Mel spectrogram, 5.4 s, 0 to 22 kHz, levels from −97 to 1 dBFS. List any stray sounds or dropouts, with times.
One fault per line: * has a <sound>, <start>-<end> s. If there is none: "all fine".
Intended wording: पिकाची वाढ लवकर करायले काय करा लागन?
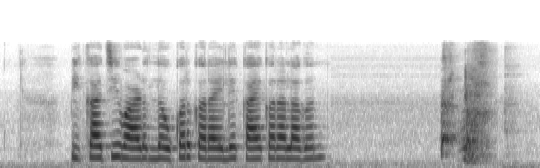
* has a sneeze, 4.4-5.0 s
